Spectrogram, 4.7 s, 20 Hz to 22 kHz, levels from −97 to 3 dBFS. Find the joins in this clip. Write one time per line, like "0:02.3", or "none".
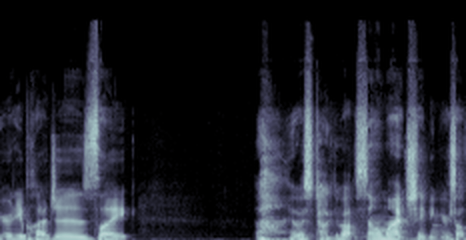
none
